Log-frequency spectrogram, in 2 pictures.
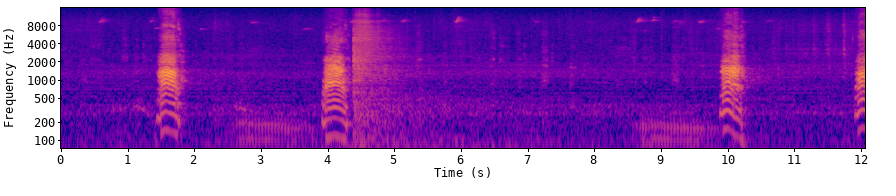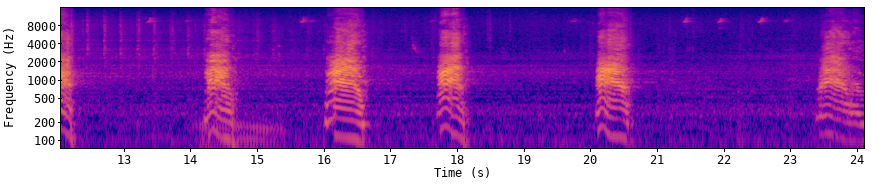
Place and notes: La tigresa Rita se muestra algo celosa cuando alguien visita a su vecino Tipsy, el león, e intenta llamar la atención.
